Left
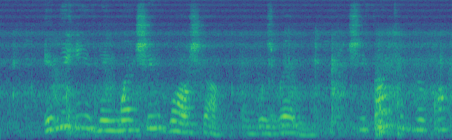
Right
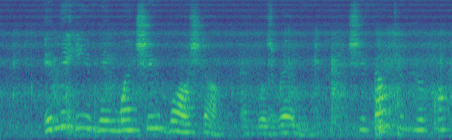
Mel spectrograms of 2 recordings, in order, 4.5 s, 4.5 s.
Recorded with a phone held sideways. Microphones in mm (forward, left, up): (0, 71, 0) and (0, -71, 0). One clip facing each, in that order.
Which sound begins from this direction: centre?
A woman speaking, at 0.4 s.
